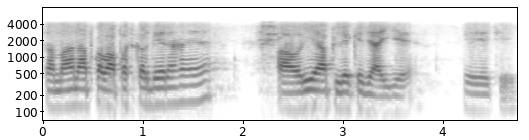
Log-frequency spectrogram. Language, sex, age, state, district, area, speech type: Hindi, male, 30-45, Uttar Pradesh, Prayagraj, urban, conversation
